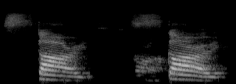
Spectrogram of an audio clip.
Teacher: Với hai âm nó ra hơi cùng với nhau. Vậy chúng ta chỉ được nửa S và nửa K.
